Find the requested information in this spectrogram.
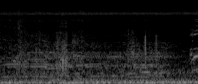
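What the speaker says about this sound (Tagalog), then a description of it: "Pabo." A pet turkey gobbles in a backyard where chickens and turkeys are being fed, a couple of honking calls heard nearby over steady low rustling.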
